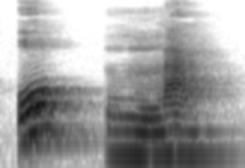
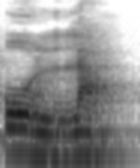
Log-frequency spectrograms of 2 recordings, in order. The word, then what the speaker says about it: hola: Em português, a gente fala olá. Em espanhol, não é olá, é olá. A sílaba mais forte está no O.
